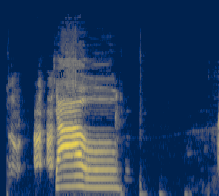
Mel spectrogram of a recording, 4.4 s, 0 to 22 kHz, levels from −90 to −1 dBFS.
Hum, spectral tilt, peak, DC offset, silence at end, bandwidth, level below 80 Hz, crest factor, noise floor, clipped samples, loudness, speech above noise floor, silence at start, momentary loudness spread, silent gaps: none; -4 dB/octave; 0 dBFS; under 0.1%; 0 s; 12 kHz; -58 dBFS; 18 dB; -61 dBFS; under 0.1%; -14 LUFS; 47 dB; 0.15 s; 25 LU; none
